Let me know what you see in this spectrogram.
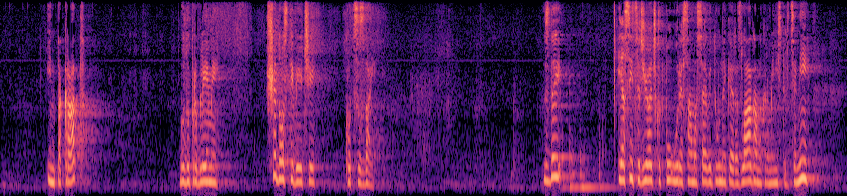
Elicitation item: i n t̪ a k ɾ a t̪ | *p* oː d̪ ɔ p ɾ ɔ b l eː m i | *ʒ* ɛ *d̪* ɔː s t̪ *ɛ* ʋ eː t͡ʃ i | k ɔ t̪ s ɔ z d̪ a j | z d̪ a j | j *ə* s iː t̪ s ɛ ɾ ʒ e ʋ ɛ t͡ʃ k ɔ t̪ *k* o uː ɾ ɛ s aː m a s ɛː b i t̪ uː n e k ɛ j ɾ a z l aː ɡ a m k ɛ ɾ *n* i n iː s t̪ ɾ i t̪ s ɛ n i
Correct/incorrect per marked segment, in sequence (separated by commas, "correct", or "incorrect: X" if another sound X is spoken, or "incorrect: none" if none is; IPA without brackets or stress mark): incorrect: b, incorrect: ʃ, correct, incorrect: i, incorrect: a, incorrect: p, incorrect: m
